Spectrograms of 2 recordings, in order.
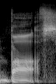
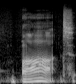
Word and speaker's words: Barthes: You never go baths cuz that's not his name. Mill or how do you say his name? Bart. Bart. Is a bath. B is closer to Bart than it is.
